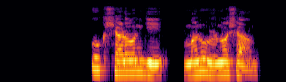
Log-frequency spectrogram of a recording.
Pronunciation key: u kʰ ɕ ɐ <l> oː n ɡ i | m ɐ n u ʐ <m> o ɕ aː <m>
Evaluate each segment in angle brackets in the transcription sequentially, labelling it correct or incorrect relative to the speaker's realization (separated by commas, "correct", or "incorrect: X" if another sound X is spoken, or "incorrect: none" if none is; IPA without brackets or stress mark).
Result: incorrect: ɽ, incorrect: n, correct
